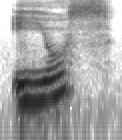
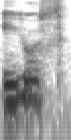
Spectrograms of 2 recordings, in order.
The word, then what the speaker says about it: ellos: They, all males, ellos. They, all females, ellas. And it follows the same thing with that y sound for the double L.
